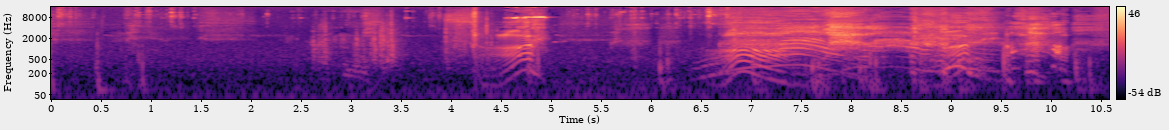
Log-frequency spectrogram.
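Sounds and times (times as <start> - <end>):
faint rattle of keys being handled at a door: 0.0 - 7.8
metallic jingle of keys: 0.0 - 9.2
laughter: 6.7 - 10.4.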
